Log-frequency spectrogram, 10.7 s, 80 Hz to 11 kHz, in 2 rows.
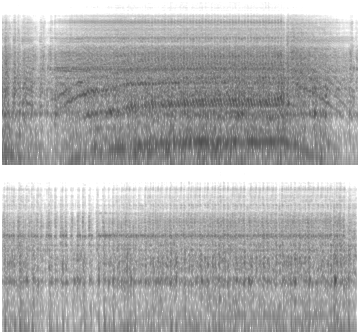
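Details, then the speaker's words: Blue Mini Cooper S toy converted to hobby-grade RC, ESC rated 2S run on 3S, bodywork removed as it amplified the noise: whining motor rising in pitch with rapid regular knock, 3–4 per second, while driving; cause untraced, foam at suspension didn't help, possible flat-spotted front tire. "it still makes the knocking noise i will just run it without the bodywork on it because the the bodywork seems to amplify the noise"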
